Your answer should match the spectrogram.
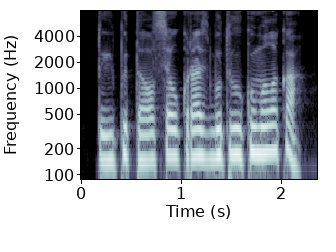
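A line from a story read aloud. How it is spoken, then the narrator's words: Growled, policeman. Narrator (Russian): прорычал полицейский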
